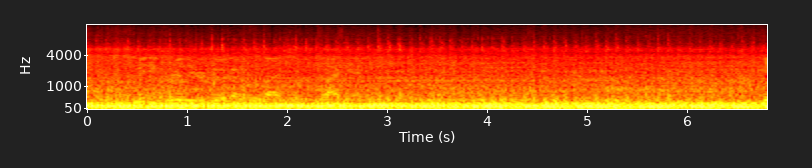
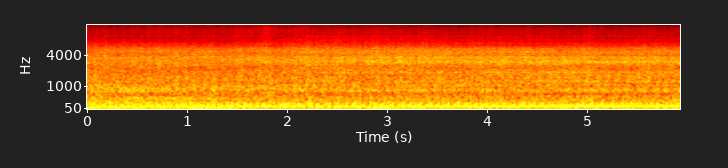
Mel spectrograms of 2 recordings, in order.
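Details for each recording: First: 1940 Ford convertible engine idling: low, soft, even burble with a dull muffled exhaust note, too mellow for a hot rod but suited to this car; healthy engine. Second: 1940 Ford convertible flathead engine, idling: steady mellow even low beat but idle sits a bit fast; idle screw needs turning down.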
